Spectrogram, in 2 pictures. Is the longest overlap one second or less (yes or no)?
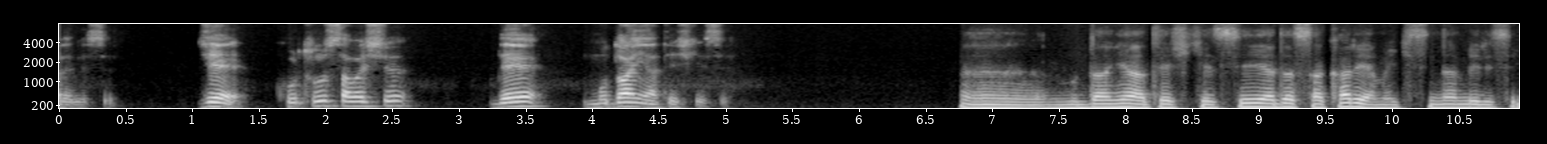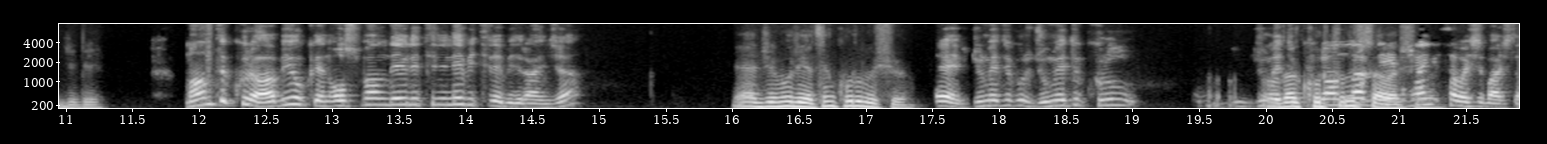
no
